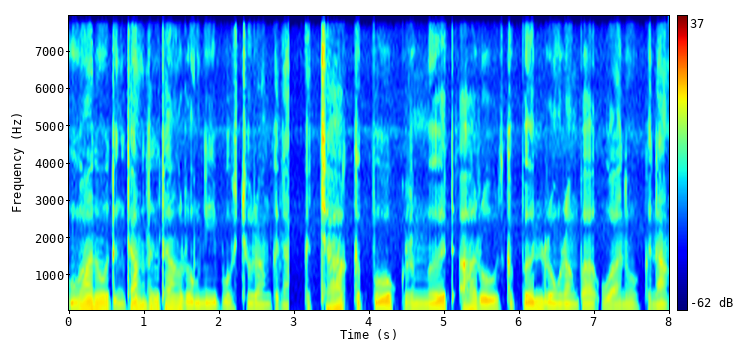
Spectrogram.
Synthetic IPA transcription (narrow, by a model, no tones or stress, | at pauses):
uwanodɯŋtʰaŋdɯŋtʰaŋɾoŋnibost͡ʃʰuɾaŋkəna | kət͡ʃʰak̚ːəpok̚ɾəmɯt̪aɾokəpɯnɾɔŋɾaŋbaʔuwanokəna̰ŋ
